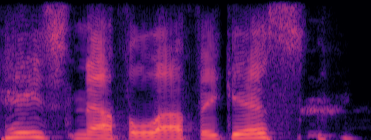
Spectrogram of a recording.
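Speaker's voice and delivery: big feathered cartoon puppet bird character voice. Joking about Sesame Street, imitating Big Bird calling Snuffleupagus: Big Bird voice. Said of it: "And Big Bird sound like".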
